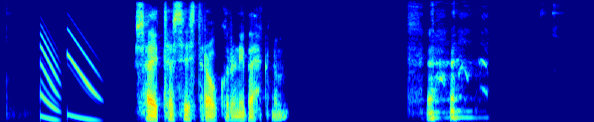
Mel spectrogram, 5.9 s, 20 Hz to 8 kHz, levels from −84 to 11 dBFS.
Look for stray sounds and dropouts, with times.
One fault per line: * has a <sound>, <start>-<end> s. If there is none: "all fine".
* has a chirp, 0.4-1.0 s
* has a laugh, 4.1-4.9 s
